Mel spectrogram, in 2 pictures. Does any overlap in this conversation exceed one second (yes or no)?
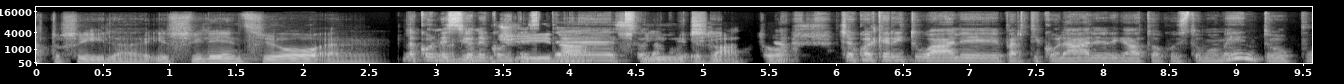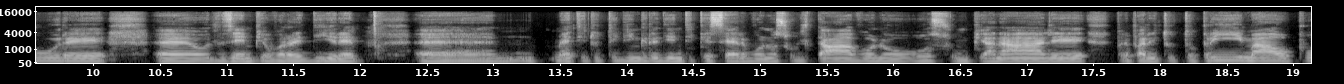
yes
